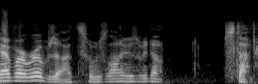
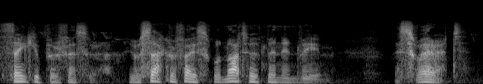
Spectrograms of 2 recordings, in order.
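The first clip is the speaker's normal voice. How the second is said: soft whisper, lower; 4 semitones lower than usual. Acting out kneeling beside the professor with a hand on his head, whispering. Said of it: "kind of whisper".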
